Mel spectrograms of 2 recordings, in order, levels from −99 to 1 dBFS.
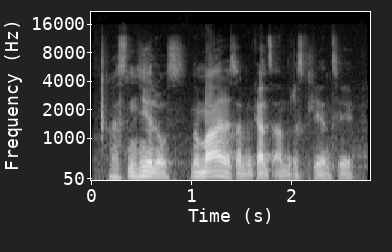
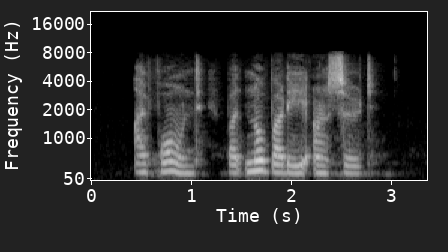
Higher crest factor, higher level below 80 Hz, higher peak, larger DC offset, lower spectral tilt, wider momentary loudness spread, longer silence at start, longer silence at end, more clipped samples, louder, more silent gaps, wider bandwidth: second, 18 dB vs 24 dB; first, -42 dBFS vs -76 dBFS; first, 0 dBFS vs -4 dBFS; neither; first, -7 dB/octave vs -3 dB/octave; second, 13 LU vs 16 LU; second, 0.2 s vs 0.45 s; second, 0.15 s vs 0.55 s; neither; first, -18 LUFS vs -27 LUFS; neither; first, 12.5 kHz vs 8.2 kHz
